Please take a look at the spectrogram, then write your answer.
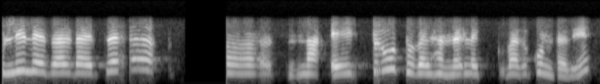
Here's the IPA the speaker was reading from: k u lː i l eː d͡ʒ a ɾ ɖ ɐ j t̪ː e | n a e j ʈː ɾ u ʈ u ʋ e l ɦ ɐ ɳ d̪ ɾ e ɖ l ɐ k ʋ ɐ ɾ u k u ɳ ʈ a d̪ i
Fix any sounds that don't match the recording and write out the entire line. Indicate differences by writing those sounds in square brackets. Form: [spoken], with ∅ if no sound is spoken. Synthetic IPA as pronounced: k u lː i l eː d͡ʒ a ɾ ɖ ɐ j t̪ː e | n a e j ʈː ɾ u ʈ u ʋ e l ɦ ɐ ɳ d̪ ɾ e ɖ l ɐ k ʋ ɐ ɾ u k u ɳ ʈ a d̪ i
